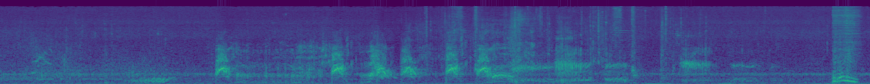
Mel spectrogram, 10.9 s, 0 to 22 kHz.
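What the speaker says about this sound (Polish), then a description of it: "Ja nie wiem, tego psa trzeba się pozbyć jakoś." A dog barks in the video game Far Cry 5, a run of sharp, fairly loud barks in close succession over a steady background hum, with a last bark at the very end.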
